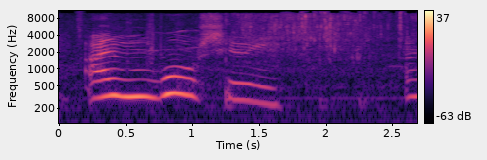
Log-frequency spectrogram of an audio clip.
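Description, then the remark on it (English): Water splashes and trickles steadily from a watering can as carrots, cabbage, tomatoes and beans are watered, while a voice makes drawn-out sung or hummed sounds over the start of the flow. “there's water in the watering can.”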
